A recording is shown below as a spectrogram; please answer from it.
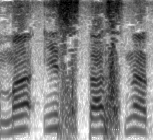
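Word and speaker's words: ما استثنت: Mastasnat, dibacanya ma istasnat, disambung mastasnat illa ma'tamamin yantasib wa ba'da nafyin au kanafyin untukhib, di situ dibaca untukhib majhul.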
